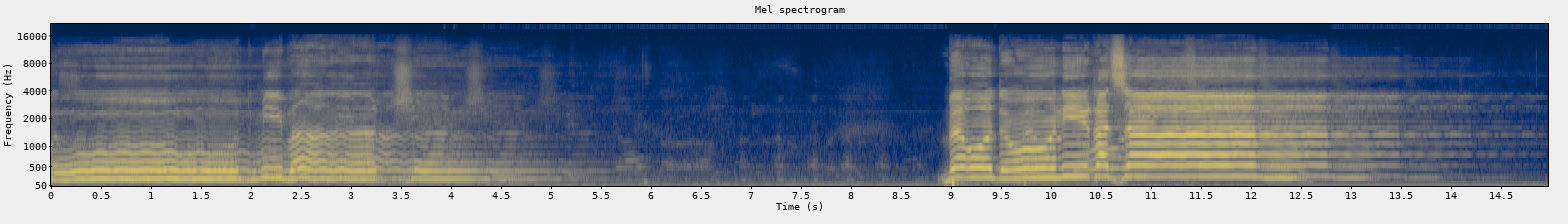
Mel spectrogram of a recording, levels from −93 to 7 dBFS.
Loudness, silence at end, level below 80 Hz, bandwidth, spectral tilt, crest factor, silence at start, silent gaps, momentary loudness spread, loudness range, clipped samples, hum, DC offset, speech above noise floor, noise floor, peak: -12 LUFS; 1.5 s; -48 dBFS; 15.5 kHz; -3.5 dB/octave; 14 dB; 0 s; none; 21 LU; 14 LU; under 0.1%; none; under 0.1%; 38 dB; -49 dBFS; 0 dBFS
